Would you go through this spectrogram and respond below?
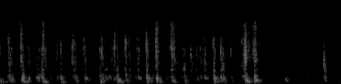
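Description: Rapid, steady typing on a computer keyboard, close and quiet, a continuous patter of keystrokes that stops with a couple of isolated taps at the end.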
